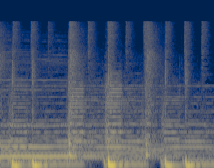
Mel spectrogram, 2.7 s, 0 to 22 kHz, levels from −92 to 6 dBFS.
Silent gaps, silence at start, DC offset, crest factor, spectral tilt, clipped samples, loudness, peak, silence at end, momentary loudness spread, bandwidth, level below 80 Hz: none; 0 s; under 0.1%; 16 dB; -6 dB/octave; under 0.1%; -28 LUFS; -8 dBFS; 0 s; 8 LU; 14 kHz; -26 dBFS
